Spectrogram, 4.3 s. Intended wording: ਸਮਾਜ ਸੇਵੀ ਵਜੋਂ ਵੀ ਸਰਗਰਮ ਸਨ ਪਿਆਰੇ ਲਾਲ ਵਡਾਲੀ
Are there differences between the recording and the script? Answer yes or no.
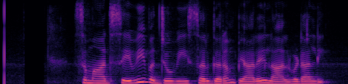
yes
